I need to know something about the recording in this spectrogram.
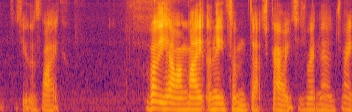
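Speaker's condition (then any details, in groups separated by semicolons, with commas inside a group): Muscular dystrophy; uses wheelchair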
